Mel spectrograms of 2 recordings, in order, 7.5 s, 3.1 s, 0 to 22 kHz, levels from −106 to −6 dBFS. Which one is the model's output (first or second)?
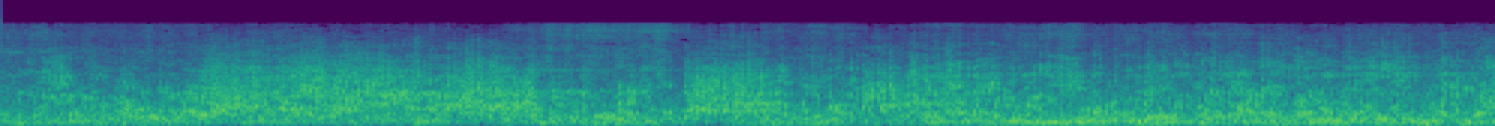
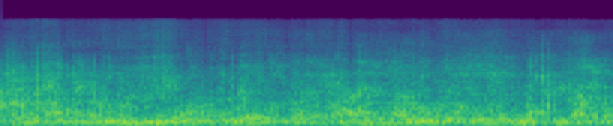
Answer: second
